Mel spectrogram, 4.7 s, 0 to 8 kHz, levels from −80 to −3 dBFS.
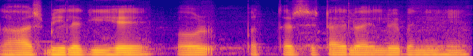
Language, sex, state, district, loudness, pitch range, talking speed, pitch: Hindi, male, Uttar Pradesh, Lucknow, -18 LUFS, 105-110 Hz, 150 wpm, 110 Hz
